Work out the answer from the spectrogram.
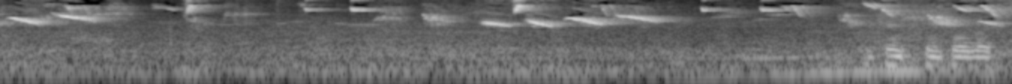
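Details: Several green-winged saltators sing against each other in a dispute. Loud, clear, downward-sliding whistles come in quick runs of two or three, overlapped by higher, thinner notes. The background is quiet apart from a faint low rumble.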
